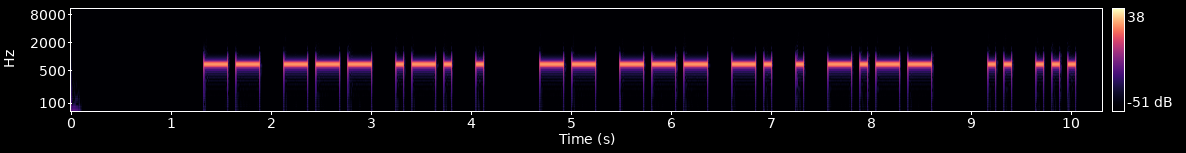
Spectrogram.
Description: Morse code, heard as a keyed tone, about 15 wpm, 700 Hz. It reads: MORE MONEY IS
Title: Sentences from Top 1000 Words - Review Part 3 - 15wpm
